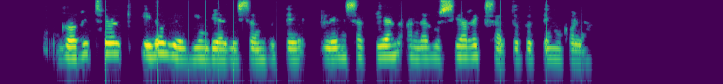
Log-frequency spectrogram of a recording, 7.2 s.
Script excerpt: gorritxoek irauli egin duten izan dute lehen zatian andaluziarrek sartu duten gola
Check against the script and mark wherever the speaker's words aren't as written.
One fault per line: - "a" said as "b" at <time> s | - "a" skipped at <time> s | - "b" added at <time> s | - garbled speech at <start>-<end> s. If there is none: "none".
- "duten" said as "behar" at 2.1 s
